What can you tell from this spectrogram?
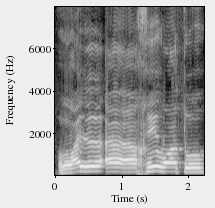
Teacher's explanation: را کو یہاں پر موٹا یعنی پر پڑھیں گے کیونکہ را کے اوپر زبر ہے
